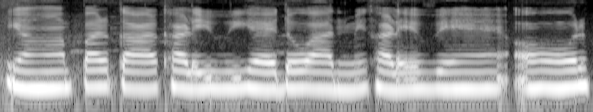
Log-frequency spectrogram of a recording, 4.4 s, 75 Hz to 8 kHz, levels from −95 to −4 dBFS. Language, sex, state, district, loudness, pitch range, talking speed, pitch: Hindi, female, Chandigarh, Chandigarh, -12 LUFS, 200-210 Hz, 160 wpm, 205 Hz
